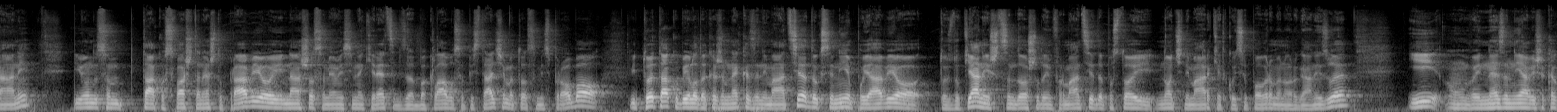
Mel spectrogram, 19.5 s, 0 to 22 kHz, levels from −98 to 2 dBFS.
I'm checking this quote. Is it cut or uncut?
cut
